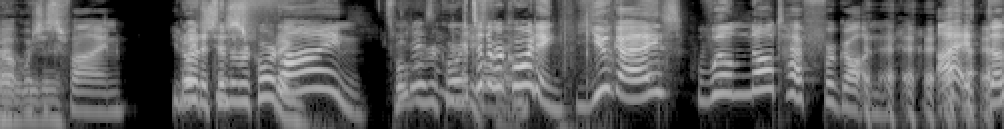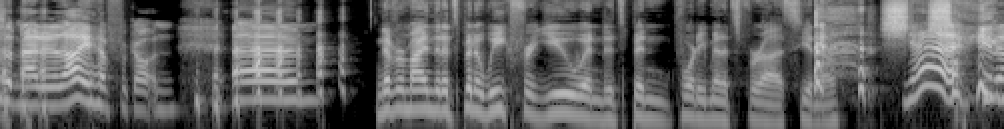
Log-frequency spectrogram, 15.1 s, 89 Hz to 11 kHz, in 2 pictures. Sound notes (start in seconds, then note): 9.0 laughter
